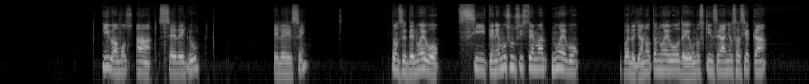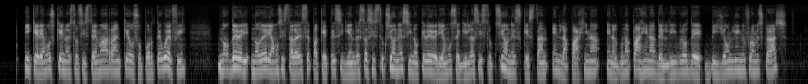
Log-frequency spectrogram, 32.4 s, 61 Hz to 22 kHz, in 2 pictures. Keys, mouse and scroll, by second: 2.0-5.6 typing, 18.7-19.7 drag, 32.0-32.3 scroll down 3.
